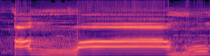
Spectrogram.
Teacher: اللہ لفظ اللہ کے پیچھے زبر آ جائے تو اس کو موٹا کر کے پر کر کے پڑھتے ہیں اللہ، اور لام کے اوپر کھڑا زبر ہے، اس کو ایک الف کے برابر لمبا کریں گے اللہ۔ ہاں کے اوپر پیش ہے حرکات غیر مدہ میں سے، اس کو لمبا نہیں کرنا اللہ لا۔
